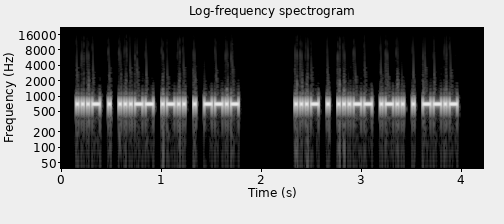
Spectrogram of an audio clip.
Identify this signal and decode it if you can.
Morse code, heard as a keyed tone, about 46 wpm, 700 Hz. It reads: VE3LEQ VE3LEQ
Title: DXCC-100 Call Signs - 6 Characters - Repeated 3x - 45wpm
